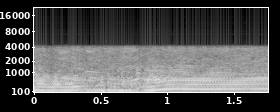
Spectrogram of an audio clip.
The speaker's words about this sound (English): We got a Porsche 944. He's pushing very hard.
